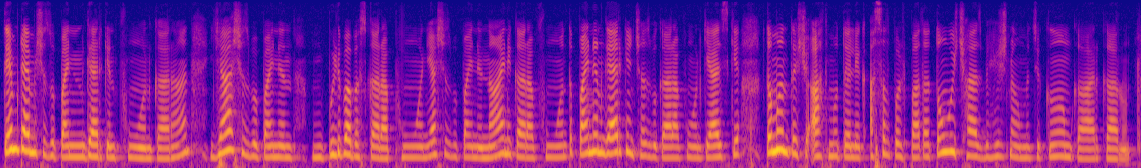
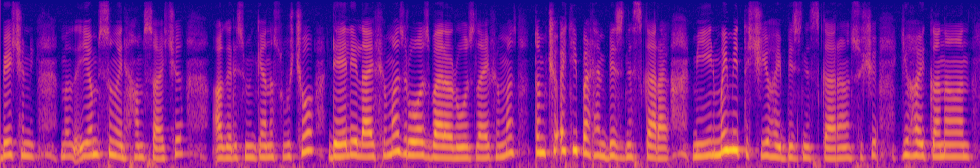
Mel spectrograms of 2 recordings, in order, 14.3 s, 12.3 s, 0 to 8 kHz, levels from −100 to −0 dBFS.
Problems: none marked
